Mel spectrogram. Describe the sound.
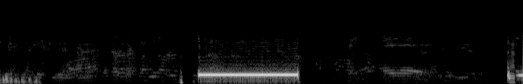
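Telephone tone after a dropped call: a single loud, steady beep lasting about a second, standing out against faint speech before and after it, with another tone starting at the very end.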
